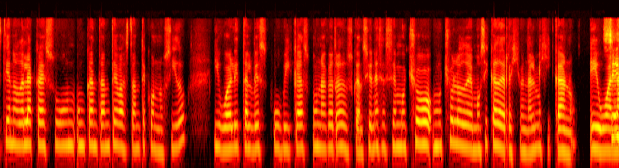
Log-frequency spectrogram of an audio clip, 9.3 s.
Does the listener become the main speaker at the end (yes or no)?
yes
